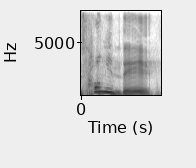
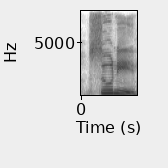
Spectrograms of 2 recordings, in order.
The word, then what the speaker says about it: 성: 근데 학교 가니까 선생님들이 제 원래 이름은 성인데 이 성이란 이름이 이탈리아어에는 어 발음이 없습니다, 여러분. 어가 없습니다. 참 우리나라 사람들이 섬세하잖아요. 혀도 섬세하다는 거. 그래서 제 이름을 선생님들이 못 부르시는 거죠. 제 한국 이름을 굉장히 어려워하세요. 수니, 소니 막 이러면서.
